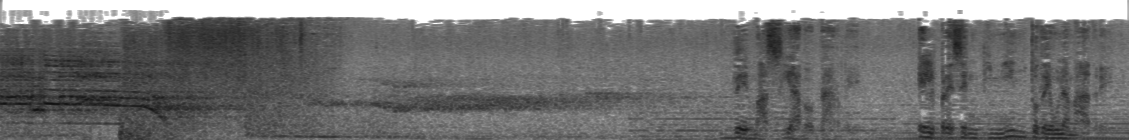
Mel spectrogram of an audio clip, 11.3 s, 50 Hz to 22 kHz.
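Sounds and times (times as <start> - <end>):
speeding car tire screech while skidding: 0.0 - 6.4
speech: 7.4 - 8.5, 9.2 - 11.2.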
